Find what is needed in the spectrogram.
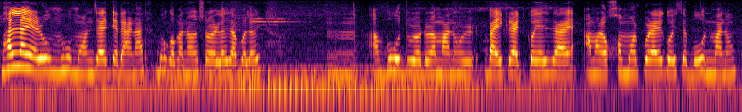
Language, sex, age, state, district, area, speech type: Assamese, female, 18-30, Assam, Golaghat, urban, spontaneous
